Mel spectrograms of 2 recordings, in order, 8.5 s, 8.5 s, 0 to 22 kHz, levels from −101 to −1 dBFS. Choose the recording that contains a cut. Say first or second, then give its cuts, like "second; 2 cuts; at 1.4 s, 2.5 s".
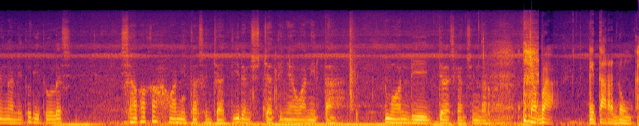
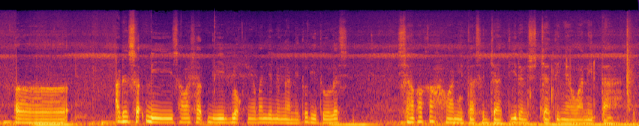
first; 1 cut; at 7.1 s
